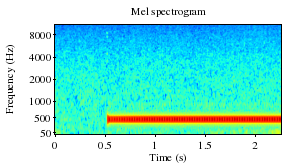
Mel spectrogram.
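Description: After a brief moment of quiet, a steady telephone tone sounds as a call is placed by the Hot 101.5 radio show: a single loud, unbroken electronic hum that holds without pause. No one speaks.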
